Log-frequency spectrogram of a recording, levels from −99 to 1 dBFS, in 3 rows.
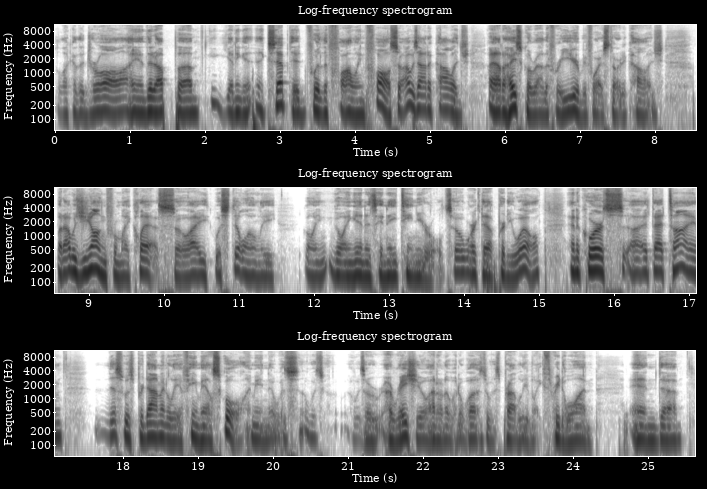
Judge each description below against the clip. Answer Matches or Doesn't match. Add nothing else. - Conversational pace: Doesn't match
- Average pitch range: Matches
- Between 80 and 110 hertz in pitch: Doesn't match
